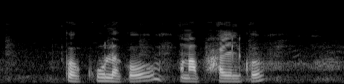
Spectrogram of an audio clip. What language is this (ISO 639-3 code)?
sat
